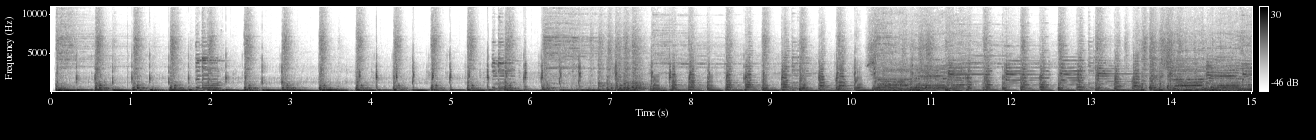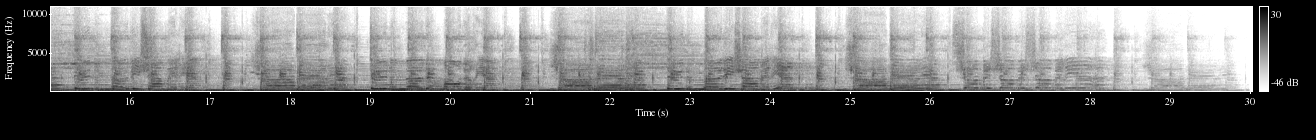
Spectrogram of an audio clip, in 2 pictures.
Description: Pop 60's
